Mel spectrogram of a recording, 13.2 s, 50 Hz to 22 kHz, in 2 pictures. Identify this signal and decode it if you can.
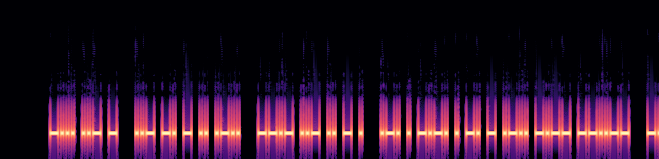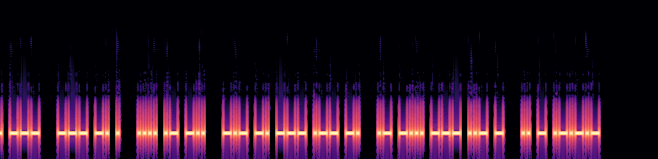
Morse code, heard as a keyed tone, about 44 wpm, 700 Hz. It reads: BUT UNTIL QUITE RECENTLY, NO ONE HAD KNOWN ABOUT IT.
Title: Sentences from Top 1200 Words 45wpm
